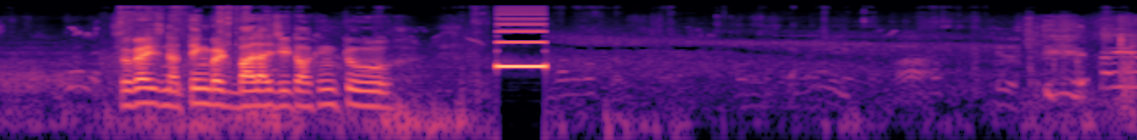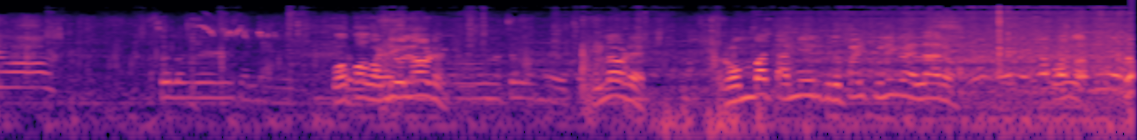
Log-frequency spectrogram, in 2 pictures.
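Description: A young man talks outdoors.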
